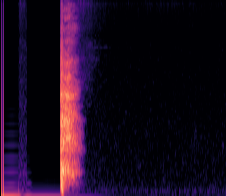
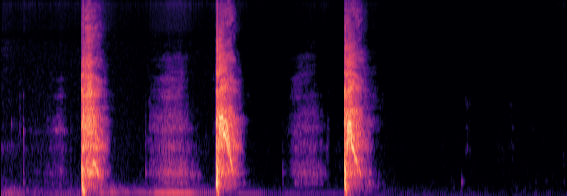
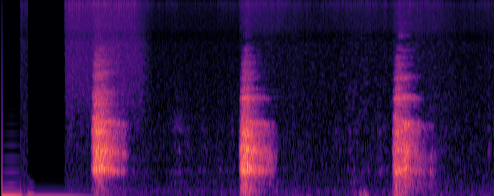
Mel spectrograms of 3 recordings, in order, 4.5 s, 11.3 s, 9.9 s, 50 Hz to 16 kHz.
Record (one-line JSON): {"cough_length": "4.5 s", "cough_amplitude": 32768, "cough_signal_mean_std_ratio": 0.36, "three_cough_length": "11.3 s", "three_cough_amplitude": 30603, "three_cough_signal_mean_std_ratio": 0.24, "exhalation_length": "9.9 s", "exhalation_amplitude": 9466, "exhalation_signal_mean_std_ratio": 0.43, "survey_phase": "beta (2021-08-13 to 2022-03-07)", "age": "65+", "gender": "Male", "wearing_mask": "No", "symptom_none": true, "smoker_status": "Never smoked", "respiratory_condition_asthma": false, "respiratory_condition_other": false, "recruitment_source": "REACT", "submission_delay": "7 days", "covid_test_result": "Negative", "covid_test_method": "RT-qPCR"}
